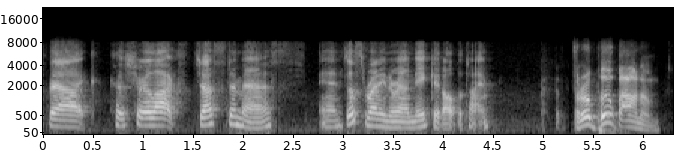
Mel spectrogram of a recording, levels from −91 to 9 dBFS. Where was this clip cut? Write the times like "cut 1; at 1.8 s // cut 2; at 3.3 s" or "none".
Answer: cut 1; at 3.0 s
